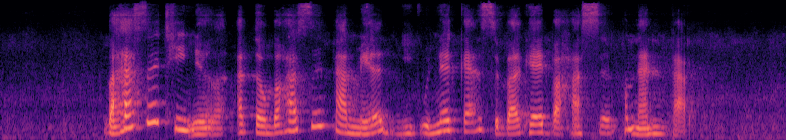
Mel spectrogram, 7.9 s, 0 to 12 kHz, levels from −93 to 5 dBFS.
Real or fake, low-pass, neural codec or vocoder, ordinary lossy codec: fake; 10.8 kHz; codec, 24 kHz, 0.9 kbps, WavTokenizer, small release; Opus, 24 kbps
